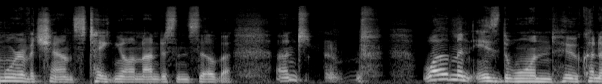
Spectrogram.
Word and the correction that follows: Weidman: Wildman or Wideman? – Wideman. There's an awful pronunciation error in my lifestyle.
